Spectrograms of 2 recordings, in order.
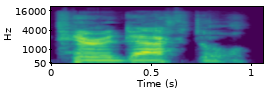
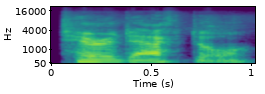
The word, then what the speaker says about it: pterodactyl: So you don't pronounce or very slightly, very mildly pronounce the P, and it totally changes the flow of the words.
